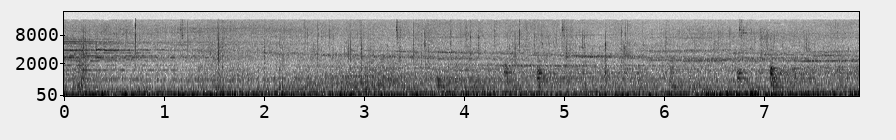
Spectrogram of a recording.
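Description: Soft menu clicks sound from a game as items are selected.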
